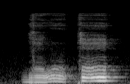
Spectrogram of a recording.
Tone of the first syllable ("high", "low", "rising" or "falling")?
low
